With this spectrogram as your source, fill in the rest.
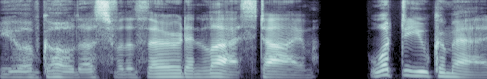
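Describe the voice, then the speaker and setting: Putting on a character voice, a man speaks at a medium pitch and a fairly slow pace. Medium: read story.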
